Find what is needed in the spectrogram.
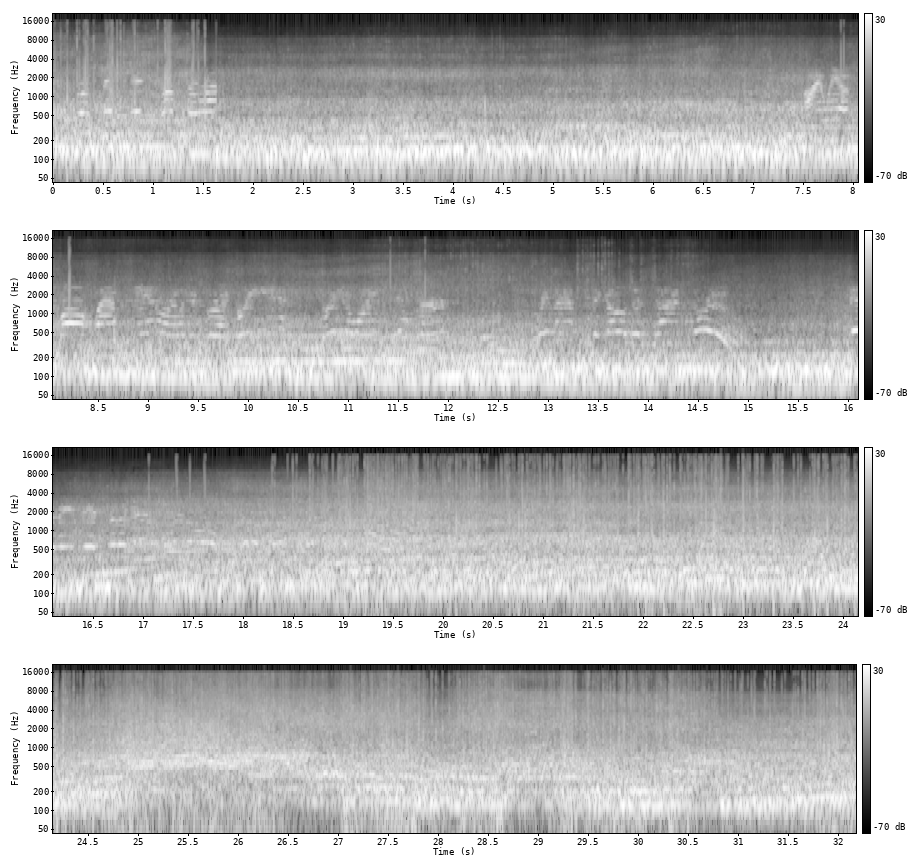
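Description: A field of dirt-track street stock race cars running together at low speed, a steady deep engine drone that grows fuller in the second half. Indistinct voices sound over the engines through the middle.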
